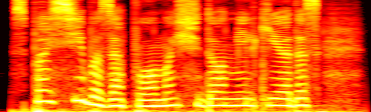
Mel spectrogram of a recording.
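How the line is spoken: Plain. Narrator (Russian): сказала донья Урсула

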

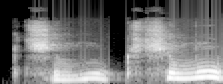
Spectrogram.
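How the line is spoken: Moaning. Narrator (Russian): простонал казначей

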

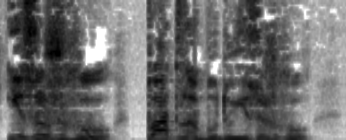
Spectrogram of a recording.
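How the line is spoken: Hissed. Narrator (Ukrainian): Гаврош прошипів би

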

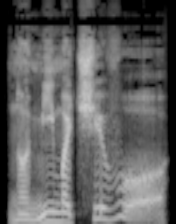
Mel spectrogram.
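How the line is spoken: Near moan. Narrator (Russian): почти простонала Дель Пьеро

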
